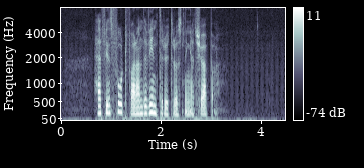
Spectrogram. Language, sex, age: Swedish, female, 26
